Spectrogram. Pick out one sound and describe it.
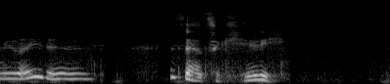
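A kitten meows loudly a few times close by.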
